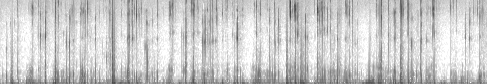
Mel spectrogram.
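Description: Close-miked mouth sounds: a dense run of small wet lip and mouth clicks and smacks, made with the lips pressed against a pair of pencil condenser microphones. Heavy muffled low thumps come from the mics pressing and rubbing on the lips.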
